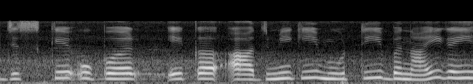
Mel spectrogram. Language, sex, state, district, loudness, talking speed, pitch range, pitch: Hindi, female, Punjab, Kapurthala, -15 LUFS, 100 wpm, 250-290 Hz, 260 Hz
